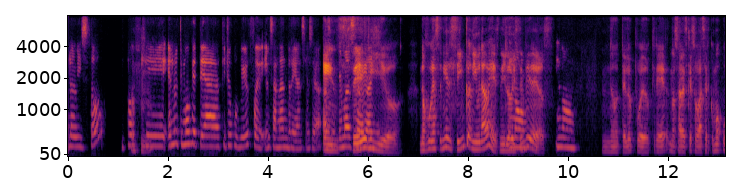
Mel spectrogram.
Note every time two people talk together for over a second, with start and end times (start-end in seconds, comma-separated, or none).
5.1-6.3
